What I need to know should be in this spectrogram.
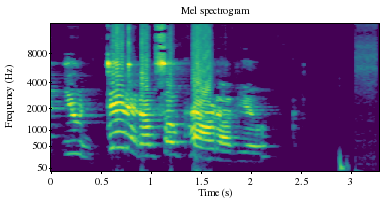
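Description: A middle-aged woman speaks cheerfully through an online call.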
